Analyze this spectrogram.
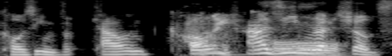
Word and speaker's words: Kazim Richards: But I looked there with Carlton Cole and Kazim Richards.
